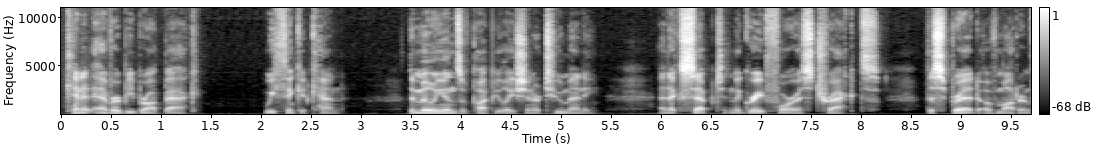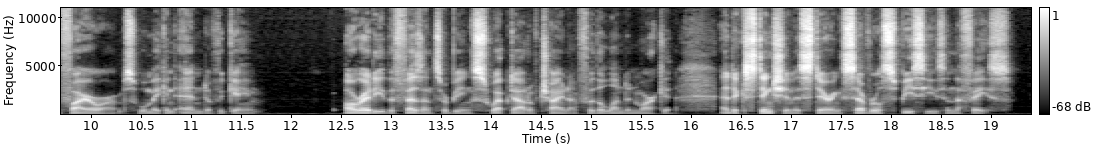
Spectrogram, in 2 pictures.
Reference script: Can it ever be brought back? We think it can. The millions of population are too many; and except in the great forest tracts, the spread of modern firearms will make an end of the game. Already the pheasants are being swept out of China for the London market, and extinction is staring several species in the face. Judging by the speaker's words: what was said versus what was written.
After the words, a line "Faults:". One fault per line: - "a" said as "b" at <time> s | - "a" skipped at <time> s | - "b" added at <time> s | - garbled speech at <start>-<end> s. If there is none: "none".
Can it ever be brought back? We think it can. The millions of population are too many; and except in the great forest tracts, the spread of modern firearms will make an end of the game. Already the pheasants are being swept out of China for the London market, and extinction is staring several species in the face.
Faults:
none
